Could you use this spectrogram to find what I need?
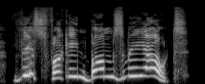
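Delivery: very high, slow mock complaint; hammed-up upset. Acts Bronwyn's upset complaint.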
